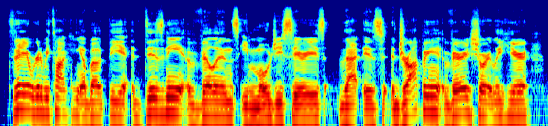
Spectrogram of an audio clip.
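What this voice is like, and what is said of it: Sick, strained-sounding voice. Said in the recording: “I've been sick. You can probably hear it in my voice. I can't quite speak as well.”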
